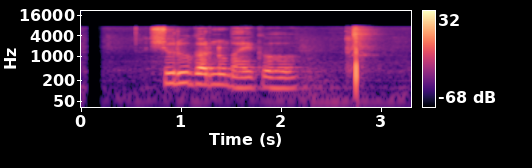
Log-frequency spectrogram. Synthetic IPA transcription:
suɾuɡʌrnubʱʌekoɦo

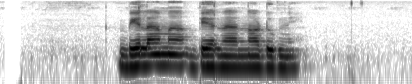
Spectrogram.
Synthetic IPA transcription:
belamabernanʌɖubne

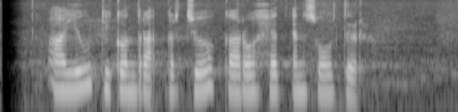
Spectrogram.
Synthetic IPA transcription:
ʔajud̪̥i̤kɔnt̪ɾa̰ʔkərd̥ʒ̥ɔ̤kaɾohɛt̪ɛnsolt̪ər

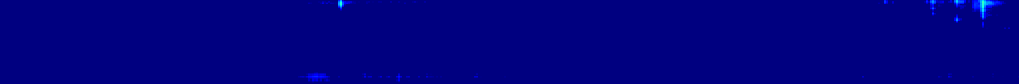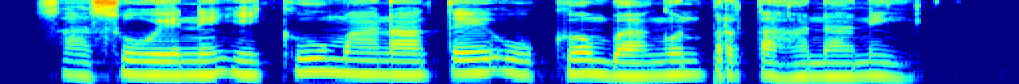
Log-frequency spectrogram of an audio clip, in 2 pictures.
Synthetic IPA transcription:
sasuweneikumanat̪euɡ̥ɔ̤mbaŋʊnpərt̪aɦanane

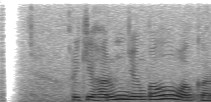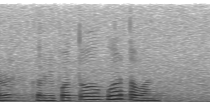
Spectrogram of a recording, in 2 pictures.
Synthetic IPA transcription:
rikiɦaɾund͡ʒɨŋpaulwɔlkərkɨrdipɔt̪ɔkuwart̪awan

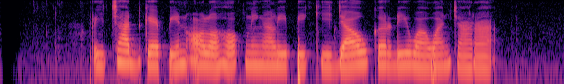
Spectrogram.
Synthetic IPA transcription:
rit͡ʃard̚kɛpinɔ̰lɔɦɔk̚niŋalipikʰid͡ʒaukɨrdiwawaɲt͡ʃaɾa

